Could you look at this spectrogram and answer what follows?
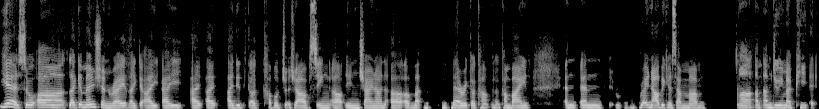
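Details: Adult woman, a doctoral student who grew up in China, where her stutter was unacknowledged and unsupported; she long hid it before embracing it; stuttering.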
